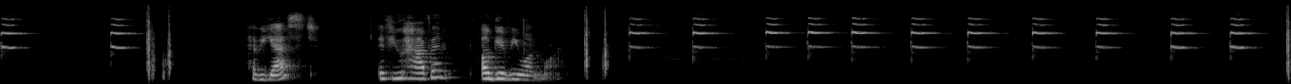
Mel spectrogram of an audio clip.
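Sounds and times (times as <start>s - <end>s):
speech: 2.5s - 3.2s, 3.8s - 5.7s
killdeer calling: 6.3s - 12.6s.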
